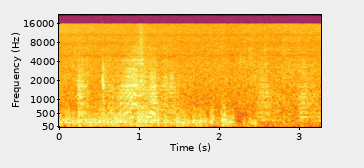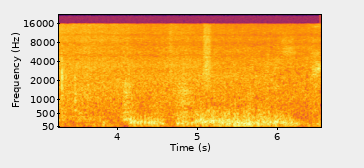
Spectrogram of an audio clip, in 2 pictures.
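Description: Wind buffeting the microphone on a moving boat, a low rumble that dies down for about two seconds in the middle and then returns.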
